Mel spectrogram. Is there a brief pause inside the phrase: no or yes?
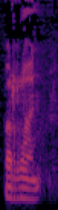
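no. The two words merge without any pause. It sounds like the dual of wheat. "في تثنية البر"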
